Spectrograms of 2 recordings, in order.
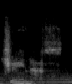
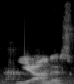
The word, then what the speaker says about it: Janus: Yes, Janus. It He doesn't. just wants to say anus. It's Janus. Giannis would also be an appropriate pronunciation.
